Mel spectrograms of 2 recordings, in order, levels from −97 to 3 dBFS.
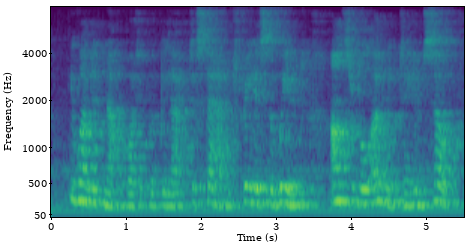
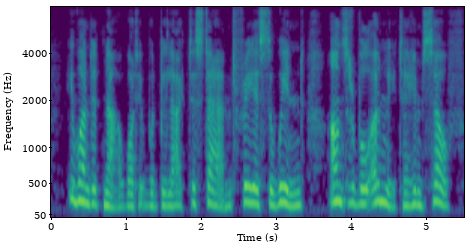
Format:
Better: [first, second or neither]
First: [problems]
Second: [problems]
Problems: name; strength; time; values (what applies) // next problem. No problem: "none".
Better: second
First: background sound (Mechanical fan); 19 dB below the speech // room echo; dies away in 0.9 s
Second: none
